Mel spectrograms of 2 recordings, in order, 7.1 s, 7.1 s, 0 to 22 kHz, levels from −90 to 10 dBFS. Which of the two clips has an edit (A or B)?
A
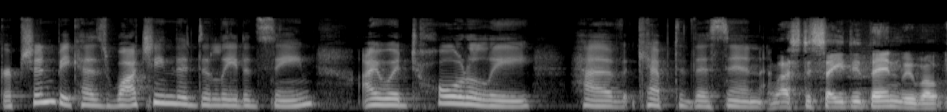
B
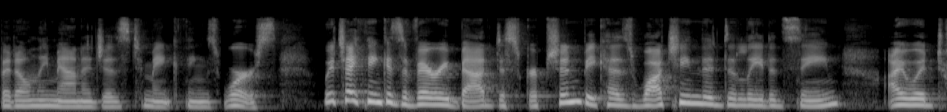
A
